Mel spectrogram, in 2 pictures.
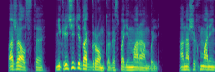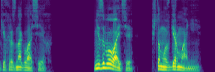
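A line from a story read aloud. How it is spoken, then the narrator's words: Stern. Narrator (Russian): И уже строго Лайль закончил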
